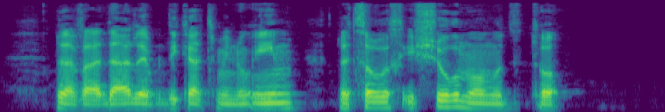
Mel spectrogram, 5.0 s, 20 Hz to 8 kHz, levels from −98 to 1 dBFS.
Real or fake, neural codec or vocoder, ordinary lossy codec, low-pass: fake; codec, 16 kHz, 16 kbps, FreqCodec, larger model; MP3, 64 kbps; 7.2 kHz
